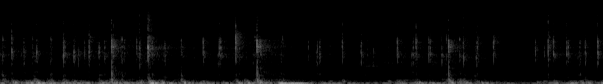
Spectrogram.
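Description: Fingertips of both hands type quickly on a compact mechanical keyboard with grey, white and orange plastic keycaps. A steady run of sharp, bright plastic clicks and clacks fades fast between strokes, over a constant low hum around 59 Hz.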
